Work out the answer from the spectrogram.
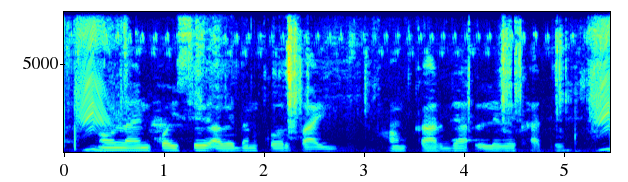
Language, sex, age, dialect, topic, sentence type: Bhojpuri, male, 18-24, Southern / Standard, banking, question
